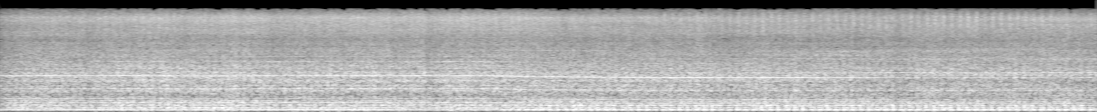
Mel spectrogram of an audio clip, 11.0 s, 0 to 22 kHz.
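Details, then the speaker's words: 1986 Ford LTD Crown Victoria LX, 5.0 Explorer engine with GT40P heads and Mustang A9P computer, idling during a KOER cylinder balance test that kills each injector in turn; with one cylinder dead the V8 loses its smooth beat and the hood shakes; single-cylinder misfire. "one cylinder is completely complely dead so it'll kill each injector numerically starting from one 1 2 3 and four on this side of the engine"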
